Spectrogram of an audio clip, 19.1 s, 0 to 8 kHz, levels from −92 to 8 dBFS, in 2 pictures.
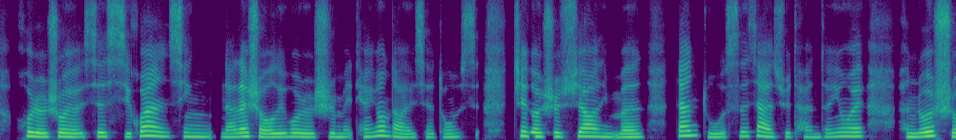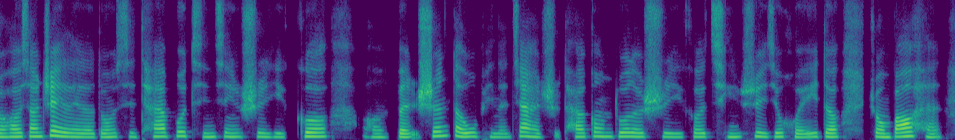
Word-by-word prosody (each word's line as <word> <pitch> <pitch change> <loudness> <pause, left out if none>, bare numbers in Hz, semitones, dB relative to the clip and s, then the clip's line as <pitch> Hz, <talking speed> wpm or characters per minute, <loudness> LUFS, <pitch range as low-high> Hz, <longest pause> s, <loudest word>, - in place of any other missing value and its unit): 或 245 - +3
者 215 -2 +5
说 220 0 +2
有 200 -1 +2
一 - - -6
些 225 +2 0
习 220 -2 -4
惯 260 +1 +3
性 215 -2 -3
拿 200 -1 -2
在 220 +2 +4
手 205 -4 +1
里 205 - +3
或 215 0 +1
者 200 -1 +2
是 210 +1 -4
每 200 0 -4
天 215 +1 -5
用 270 +2 +2
到 220 - 0
的 185 - -3
一 - - -7
些 195 0 -9
东 195 +1 -6
西， 210 - -15 0.3
这 260 - +1
个 230 -2 +3
是 220 0 -1
需 230 +3 -2
要 230 -1 +4
你 210 - -2
们 195 0 0 0.3
单 270 +2 +4
独 200 -8 -4
私 240 +4 -5
下 240 -2 +2
去 215 +1 -8
谈 195 -1 -7
的。 205 +1 -7
因 230 +2 -1
为 235 0 +1 0.3
很 205 -1 -1
多 225 +4 +6
时 255 - -2
候 215 +1 +3
像 230 +1 +2
这 270 +2 +5
一 - - +4
类 215 -2 +2
的 200 -1 -1
东 200 +1 -2
西， 215 0 -8
它 225 +2 +1
不 245 +2 -2
仅 205 -3 -5
仅 210 0 -3
是 215 0 -3
一 200 0 -5
个， 225 -1 +4 0.4
呃， 195 -1 -6
本 195 -1 +1
身 250 +1 +2
的 235 -5 +4
物 220 +1 0
品 210 -1 -10
的 195 0 -6
价 225 -1 +2
值， 195 - -9
它 210 0 -1
更 225 0 -2
多 225 +1 +1
的 215 -1 +1
是 210 0 -3
一 200 0 -4
个 210 0 -3
情 205 -1 -5
绪 230 +1 -2
以 - - -2
及 215 +1 -2
回 195 -2 -2
忆 215 - -2
的 210 -1 +3 0.3
这 215 - 0
种 200 -1 +3
包 225 +3 +8
含。 205 -5 -4
215 Hz, 270 characters per minute, -21 LUFS, 200-230 Hz, 0.4 s, 包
